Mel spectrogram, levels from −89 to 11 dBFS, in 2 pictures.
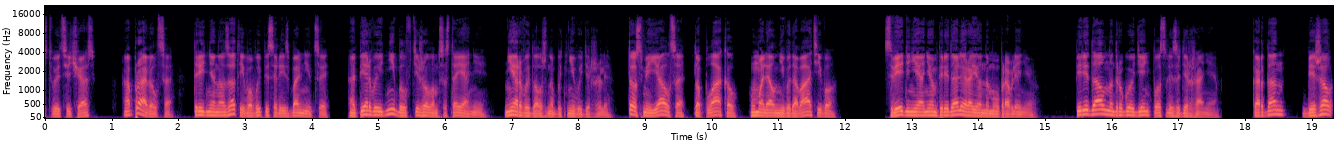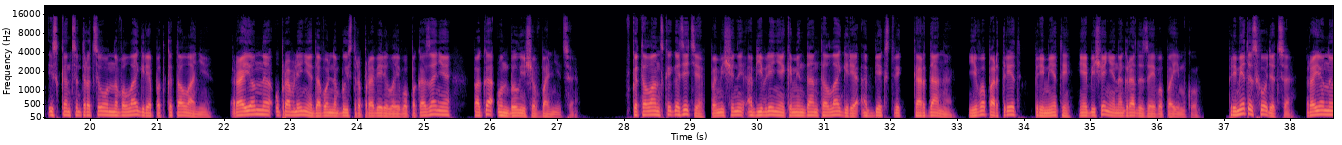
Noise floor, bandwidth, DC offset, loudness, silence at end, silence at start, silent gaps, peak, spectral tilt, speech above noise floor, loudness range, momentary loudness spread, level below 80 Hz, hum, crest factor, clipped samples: -78 dBFS; 15 kHz; under 0.1%; -20 LUFS; 0 s; 0.05 s; 4.28-4.54 s, 11.95-12.60 s, 17.66-18.10 s, 29.23-29.31 s, 36.70-37.04 s; -4 dBFS; -7 dB/octave; 59 dB; 2 LU; 9 LU; -38 dBFS; none; 16 dB; under 0.1%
